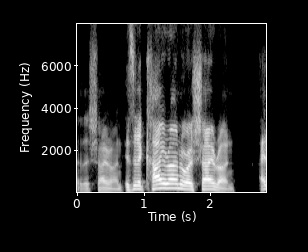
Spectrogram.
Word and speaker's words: Chiron: simply Chiron do not say Chiron or shiron shiron is a car this is Chiron Chiron Chiron on you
